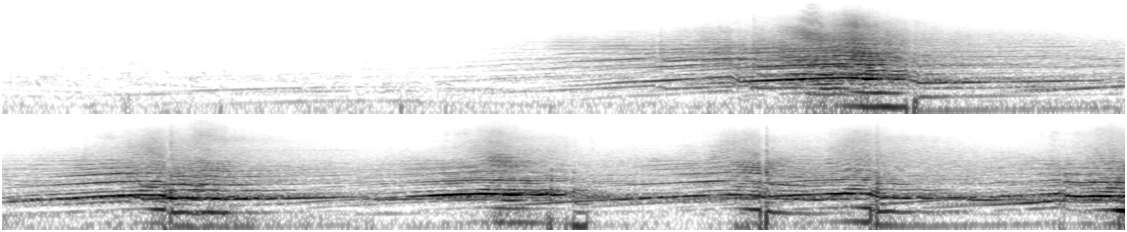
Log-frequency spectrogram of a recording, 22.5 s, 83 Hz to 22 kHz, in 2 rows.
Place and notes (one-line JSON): {"title": "Jacksons Ln, Scarborough, UK - olivers mount road racing ... 2021 ...", "date": "2021-05-22 10:50:00", "description": "bob smith spring cup ... F2 sidecars practice ... dpa 4060s to MixPre3 ...", "latitude": "54.27", "longitude": "-0.41", "altitude": "144", "timezone": "Europe/London"}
